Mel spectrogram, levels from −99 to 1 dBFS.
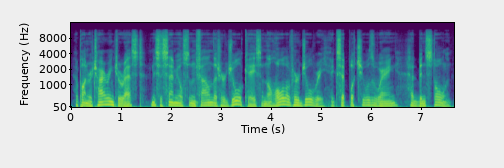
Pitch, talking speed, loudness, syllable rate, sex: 100 Hz, 195 wpm, -16 LUFS, 5.2 syllables/s, male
